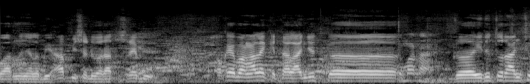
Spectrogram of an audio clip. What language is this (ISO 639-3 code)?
ind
